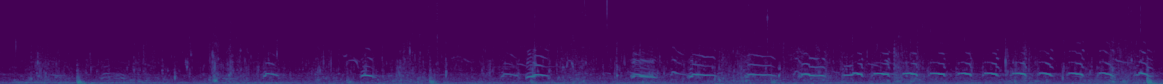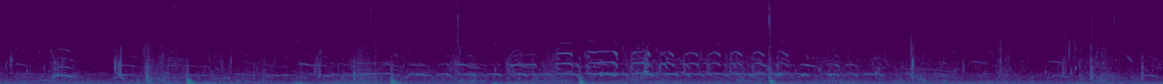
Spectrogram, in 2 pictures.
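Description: Birds calling: short repeated calls, scattered at first, then two long runs of two or three calls a second, one about a third of the way in and another after a short pause. A faint low hum and occasional clicks lie underneath.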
